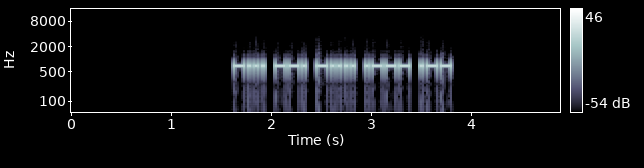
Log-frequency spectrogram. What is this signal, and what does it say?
Morse code, heard as a keyed tone, about 34 wpm, 700 Hz. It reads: BG6JW
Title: DXCC-100 Call Signs - 5 Characters - 35wpm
